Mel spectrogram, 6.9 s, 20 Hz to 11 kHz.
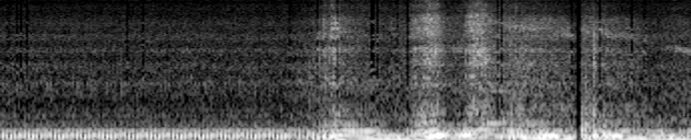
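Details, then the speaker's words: VW GTI after forged internal build, first start with new downpipe, check engine light from broken valve: even steady idle holding about 750 rpm, then throttle blips with light exhaust crackle; normal idle. "but I mean she's idling good keep right at 750 work she should be sounds good to me"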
